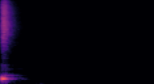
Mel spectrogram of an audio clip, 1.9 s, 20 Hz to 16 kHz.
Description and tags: fat snare of god 002
This is a realistic snare I've made mixing various sounds. This time it sounds fatter
drum, fat, god, kit, realistic, snare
